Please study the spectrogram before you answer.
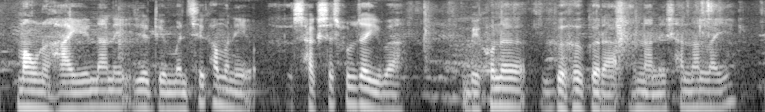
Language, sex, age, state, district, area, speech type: Bodo, male, 45-60, Assam, Chirang, rural, spontaneous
